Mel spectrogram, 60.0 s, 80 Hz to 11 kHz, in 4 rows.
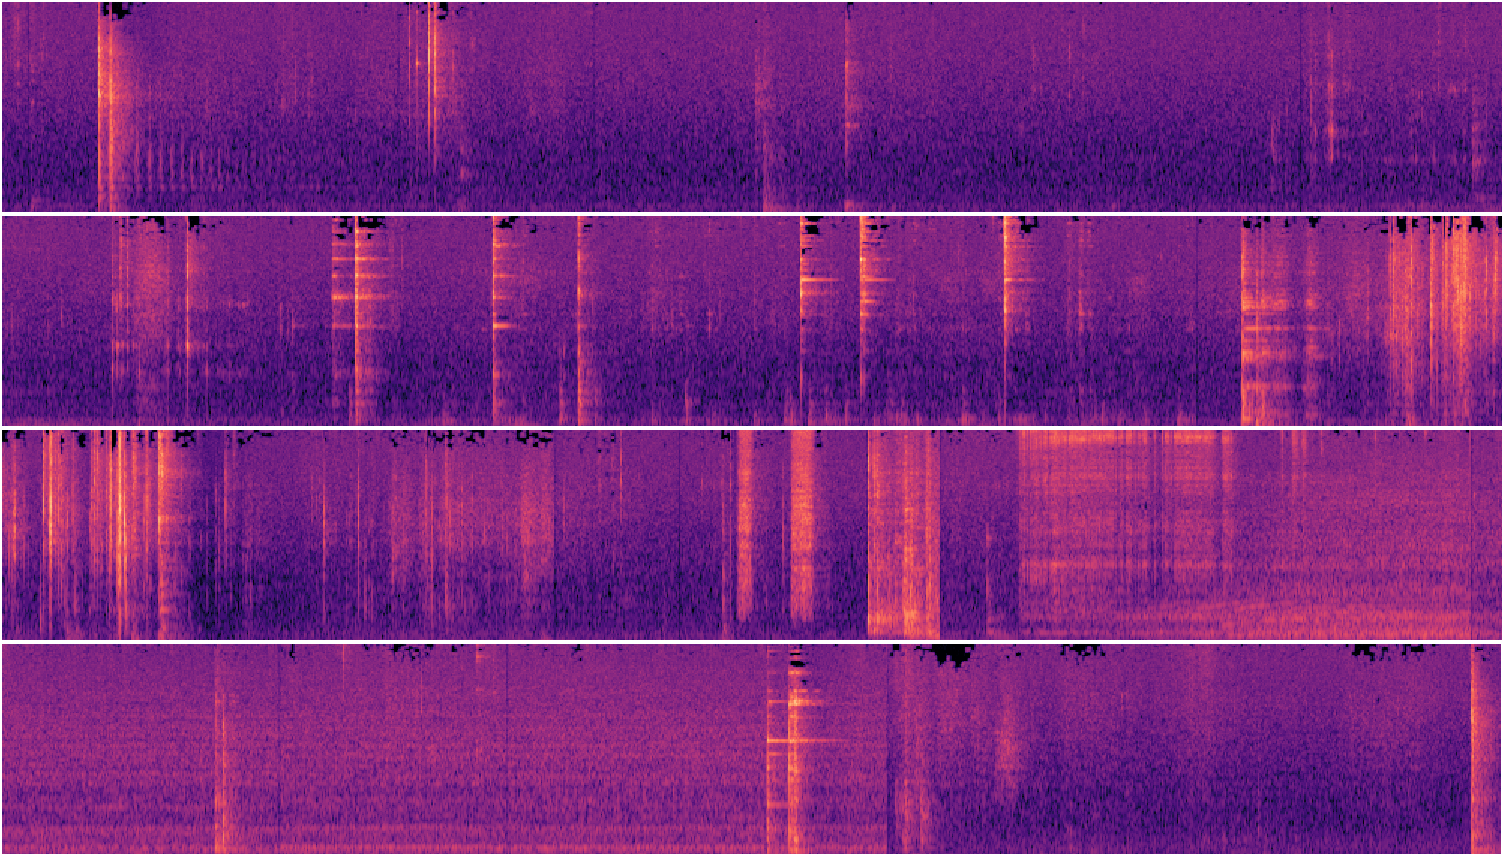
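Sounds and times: metal spoons clinking on pan: 18.3 - 18.9, 22.9 - 24.0, 25.0 - 25.4
steady low hum: 41.5 - 53.9.

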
